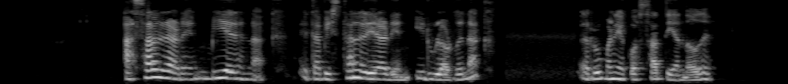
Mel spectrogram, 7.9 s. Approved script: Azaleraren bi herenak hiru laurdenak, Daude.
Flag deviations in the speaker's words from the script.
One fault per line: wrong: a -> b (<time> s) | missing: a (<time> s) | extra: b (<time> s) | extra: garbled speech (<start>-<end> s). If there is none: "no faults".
extra: eta biztanleriaren (3.1 s)
extra: Errumaniako zatian (5.9 s)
